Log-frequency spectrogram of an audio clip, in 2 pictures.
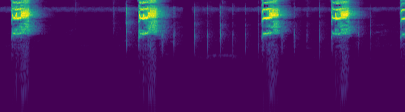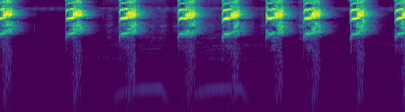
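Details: Active lovebird, used as a lure recording, calls with harsh, high chirps, sparse at first, then faster and closer together. A brief low hum sounds twice in the middle.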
